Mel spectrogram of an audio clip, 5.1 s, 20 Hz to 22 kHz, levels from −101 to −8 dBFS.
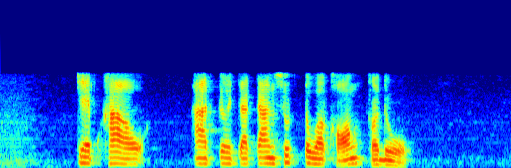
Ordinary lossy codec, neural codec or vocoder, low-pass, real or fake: none; none; 3.6 kHz; real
